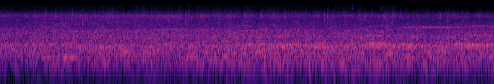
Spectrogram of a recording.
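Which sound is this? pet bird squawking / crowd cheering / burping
crowd cheering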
